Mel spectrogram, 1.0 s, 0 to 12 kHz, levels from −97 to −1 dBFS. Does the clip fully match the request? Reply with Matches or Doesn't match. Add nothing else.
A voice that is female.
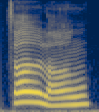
Matches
